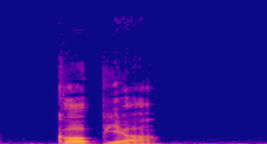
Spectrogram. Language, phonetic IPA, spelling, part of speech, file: Polish, [ˈkɔpʲja], kopia, noun, Pl-kopia.ogg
